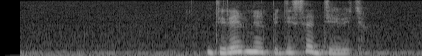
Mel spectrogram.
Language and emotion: Russian, neutral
